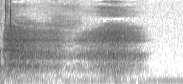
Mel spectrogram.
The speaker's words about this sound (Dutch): moet je misschien toch een paar gaapjes eruit zetten. Dat krijg je ervan als je gaat liggen voor een warme kachel als je deze podcast opneemt.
